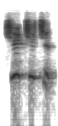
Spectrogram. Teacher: Це є середньоязикове. Ви маєте вимовляти середньоязиково. Чи-чи-чи. Тобто не ци-ци-ци, не спереду, не ззаду, а середина.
